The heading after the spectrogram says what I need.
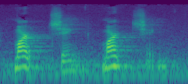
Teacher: So far, we have weak, strong, weak, strong, weak, strong. Or the trochee, strong, weak, strong, weak, strong, weak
